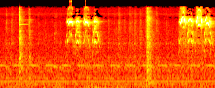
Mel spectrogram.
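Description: Rubber duck squeeze toy squeaking in two quick bursts of high squeaks, the second near the end, with a couple of sharp clicks between them.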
